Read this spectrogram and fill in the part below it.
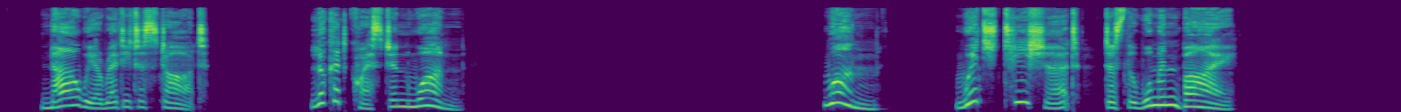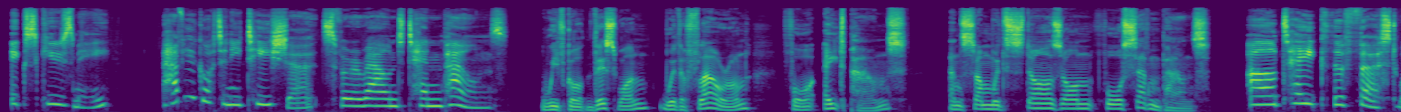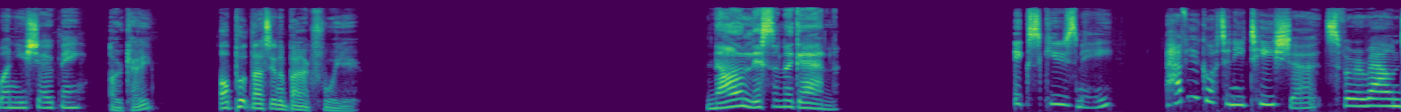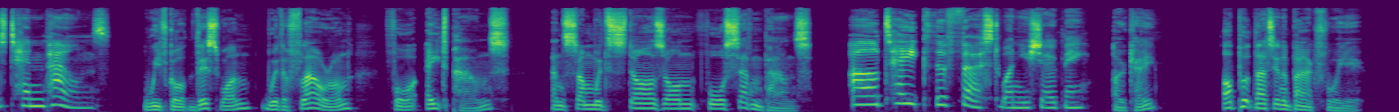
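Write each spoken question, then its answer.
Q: Which T-shirt does the woman buy?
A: The one with a flower on (£8)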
